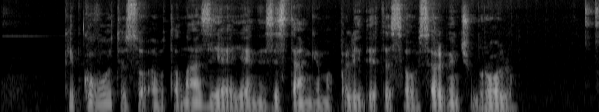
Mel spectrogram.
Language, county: Lithuanian, Marijampolė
